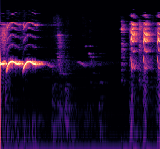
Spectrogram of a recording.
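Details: Song of the masked laughingthrush, locally poksay hongkong: two loud, slightly rising whistled notes, a softer trailing whistle, then a few short harsh chattering notes near the end.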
